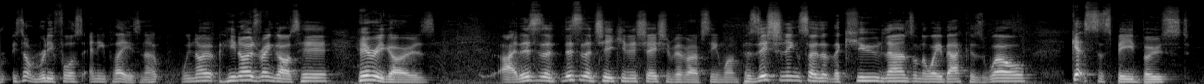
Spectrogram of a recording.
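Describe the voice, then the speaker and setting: Man, hoarse voice, excitable play-by-play, casual slang, gameplay commentary, home desk mic. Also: mid-range voice. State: hoarse, losing his voice. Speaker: video host.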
